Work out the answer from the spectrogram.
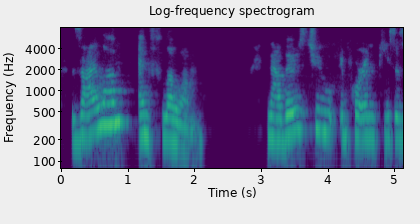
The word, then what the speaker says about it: phloem: And the word phloem starts with a PH, like in the word phone.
